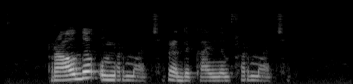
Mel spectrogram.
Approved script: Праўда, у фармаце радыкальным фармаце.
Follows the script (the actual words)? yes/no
yes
